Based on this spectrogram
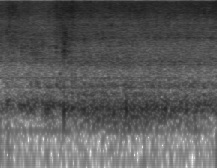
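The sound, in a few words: water running from sink tap while washing hands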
